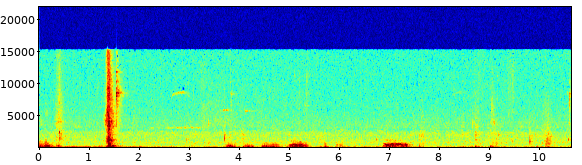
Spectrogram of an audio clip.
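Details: Two dogs, Looey and Butterball, wrestling together indoors: short throaty grumbling growls come in a few bursts with pauses between them, after a sharp click near the start, over a low steady hum.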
